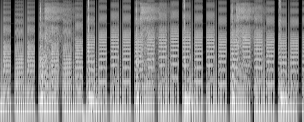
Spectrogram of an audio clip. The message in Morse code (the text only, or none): none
